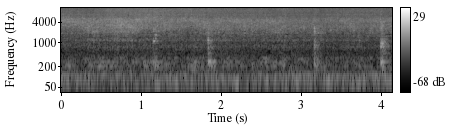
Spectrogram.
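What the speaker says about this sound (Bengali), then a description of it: "ভাজা করছি একটু ভাজা হয়ে গেলে" Three chicken leg pieces fry in spiced oil for a chicken stew, giving a constant loud sizzle with a few soft scrapes of stirring and no talk.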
